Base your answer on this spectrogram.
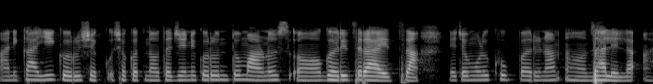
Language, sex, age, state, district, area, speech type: Marathi, female, 18-30, Maharashtra, Buldhana, rural, spontaneous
